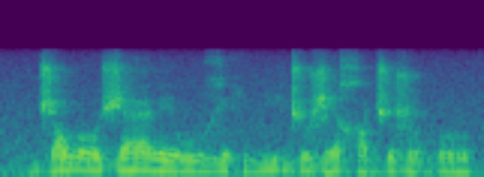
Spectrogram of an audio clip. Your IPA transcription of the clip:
d͡ʒ ɒ w oː ʒ æː l eː w u ɣ e h i β i d͡ʒ u ʐ e χ ɒ d͡ʒ o ʐ o b oː

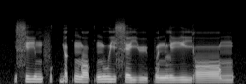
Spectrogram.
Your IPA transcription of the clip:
s iː˨ m f ʊ˨ k̚ j ɐ˥ k̚ n̪ ɔː˨ k̚ n̪ uː˧ j s e˨ j yː˨˩ p ɵ˨ n l iː˨˧ j ɔː˨˧ m

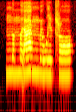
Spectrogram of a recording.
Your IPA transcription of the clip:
ŋ ə m ə ɾ a ŋ͡m ø w i ʈ͡ʂ ɔ

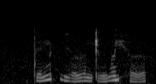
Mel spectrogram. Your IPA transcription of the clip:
t̪ e˨˩˦ n ə˦˥ k̚ ɣ i˨˩ ə̯ ɹ ə˨˩ ŋ ʈ ə˨˩˨ ŋ w ə˧ j h əː˨˩˨

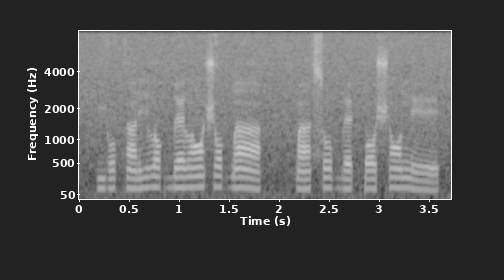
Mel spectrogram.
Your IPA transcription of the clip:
j o˨ k ã˨ ɾ i˧ l ɔ˧ ɡ͡b ɛ˧ l ɔ̃˦ ʃ ɔ˦ ɡ͡b ã˦˨ | k͡p ã˨ s o˧ b ɛ˨ k͡p ɔ˨ ʃ ɔ̃˧ n e˨

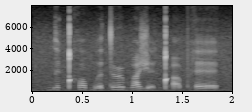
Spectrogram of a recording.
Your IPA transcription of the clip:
ɡ ɛ ǃʰ ɔ b ə̰ t ə˞ b ɑ ʒ ɛ̰ ǃʼ ɑ̰ pʰ ɛ

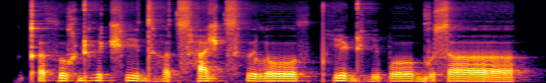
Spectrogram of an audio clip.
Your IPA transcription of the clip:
kʼ ʌ θ u x ɖʱ ɯ t͡ʃʰ i dʱ ʌ t͡sʰ a ʒ t͡sʰ ɯ l oː θ pʰ i ɖʱ i p oː ɡ u s ʌː

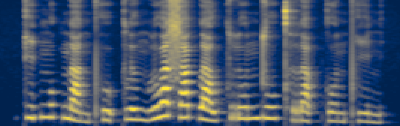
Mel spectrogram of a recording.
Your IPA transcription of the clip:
k i˦˥ ʔ ŋ o˥˩ k̚ n a˨˩ n pʰ u˨˩ ʔ k l ɯ˧ ŋ l u˥˩ a̯ s a˥˩ k̚ l a˧ w k r u˦˥ n d uː˦˥ kʰ r a˨˩ p̚ k o˧ n pʰ i˧ n

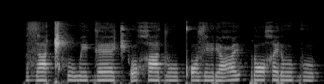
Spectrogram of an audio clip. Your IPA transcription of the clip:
z a ǁʰ ʊ w e ɡ ɛː t͡ʃʼ o χ a d oː kʼ ɔ z ɪː ɾ ɪ ʕ ɪ | ɾ ɔ χ e ɾ ʊː ɡ ʊː

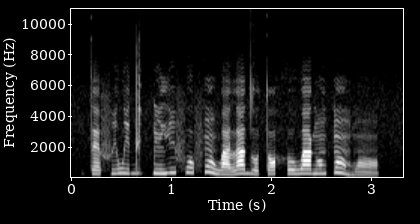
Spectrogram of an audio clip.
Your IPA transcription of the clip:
t ɛ˨ f i˨˦ w i˧ d i˧ k͡p ĩ˧ j i˦ f o˦ f ɔ̃˦˨ w a˨ l a˧ d o˨ t ɔ˨˦ h o˧ w a˦ ɡ ɔ̃˦ k͡p ɔ̃˦˨ b ɔ̃˨

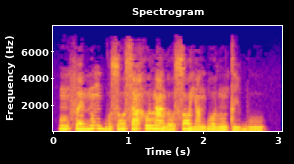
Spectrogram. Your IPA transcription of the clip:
ũ˧ f ɛ˨ n ũ˧ ɡ͡b u˨ s o˧ s a˦ h o˦ l ã˦˨ l o˨˦ s ɔ˦˨ j ã˨˦ ɡ͡b o˦˨ l ũ˨ t i˧ b u˦

